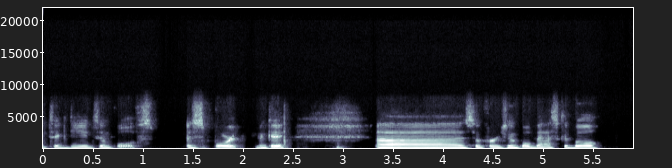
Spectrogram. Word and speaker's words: sports: What's easy here, or what's different from English and French as in the pronunciation, is that we have two letters that are completely mute, okay? So the two final letters, we would simply say sport, okay?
